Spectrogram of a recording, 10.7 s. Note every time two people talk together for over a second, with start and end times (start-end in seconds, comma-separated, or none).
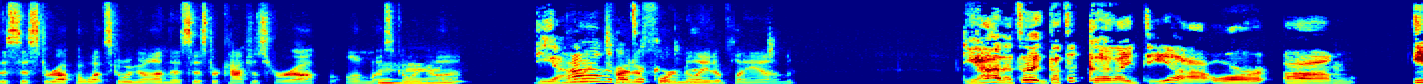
4.2-5.5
